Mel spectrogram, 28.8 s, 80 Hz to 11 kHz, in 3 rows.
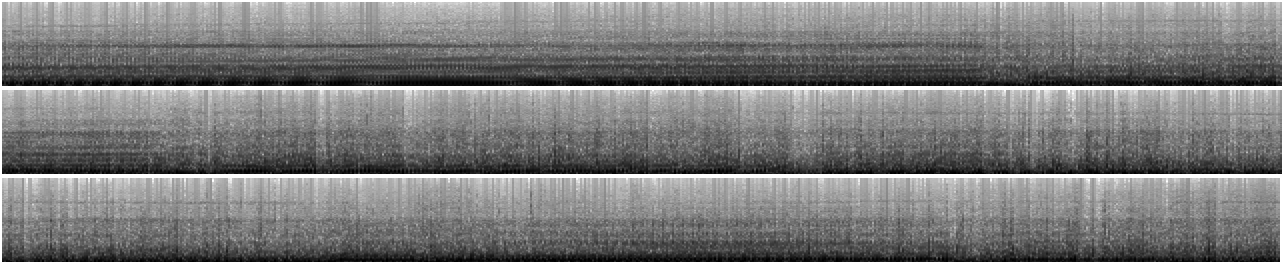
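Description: Harley-Davidson Street 500's V-twin engine running under way. Its note rises as it pulls through a gear, then drops sharply at upshifts about seven seconds in, again about eleven seconds in, and near the end. In between it holds a steady cruise with wind noise.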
